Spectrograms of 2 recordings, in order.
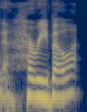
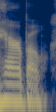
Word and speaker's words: Haribo: Haribo. I don't know. I say Haribo. Sounds like hair bow.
